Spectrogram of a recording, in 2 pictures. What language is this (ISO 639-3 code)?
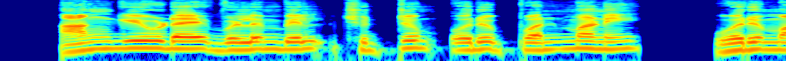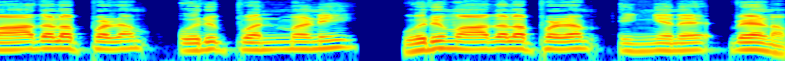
mal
